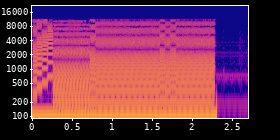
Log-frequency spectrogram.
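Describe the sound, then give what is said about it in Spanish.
A retro video game's synthesized Tarzan-style yell, heard when the character swings from a vine: a loud, buzzy electronic warble that leaps up and down in pitch, holds a long steady tone with a few quick wobbles, then cuts off abruptly. “Cuando el personaje se colgaba de una liana se podía oír un grito parecido a Tarzán, aunque os dejo el sonido, juzgad vosotros mismos.”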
